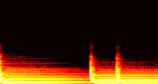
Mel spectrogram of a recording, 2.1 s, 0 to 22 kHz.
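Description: A fat 808 sub-bass line played solo: one long, deep note that slowly fades, then two quick notes at a higher pitch a little over a second in.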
